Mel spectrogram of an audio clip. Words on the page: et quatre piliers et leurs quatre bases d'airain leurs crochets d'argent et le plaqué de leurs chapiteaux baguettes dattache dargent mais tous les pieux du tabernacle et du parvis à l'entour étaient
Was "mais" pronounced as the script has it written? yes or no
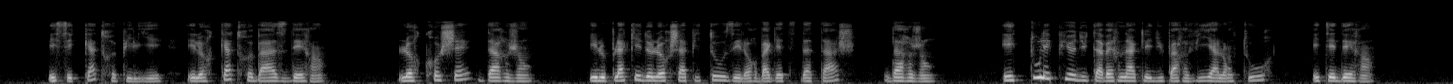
no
